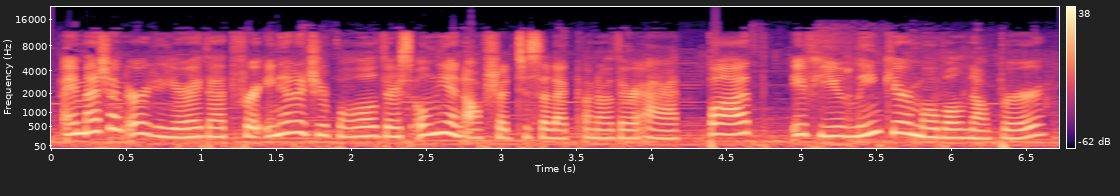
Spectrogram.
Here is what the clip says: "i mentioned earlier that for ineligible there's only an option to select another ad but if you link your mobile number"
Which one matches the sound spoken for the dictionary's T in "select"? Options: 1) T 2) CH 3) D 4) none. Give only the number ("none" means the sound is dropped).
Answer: 1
